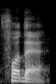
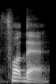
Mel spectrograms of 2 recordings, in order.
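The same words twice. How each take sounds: No difference in how they are said.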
